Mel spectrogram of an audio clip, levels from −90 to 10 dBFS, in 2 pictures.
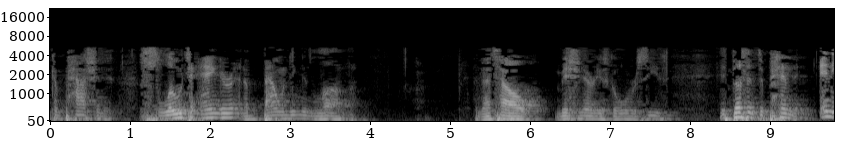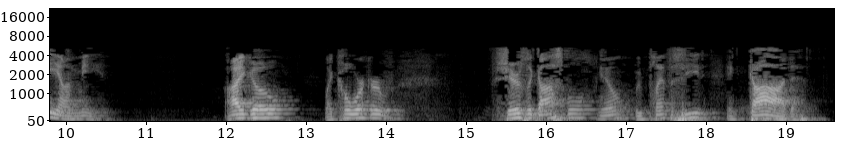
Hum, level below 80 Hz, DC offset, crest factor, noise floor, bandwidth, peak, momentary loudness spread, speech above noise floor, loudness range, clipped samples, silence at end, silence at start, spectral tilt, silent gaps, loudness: none; -46 dBFS; under 0.1%; 24 dB; -75 dBFS; 5.4 kHz; -6 dBFS; 18 LU; 46 dB; 6 LU; under 0.1%; 0.25 s; 0 s; -8 dB/octave; none; -29 LUFS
